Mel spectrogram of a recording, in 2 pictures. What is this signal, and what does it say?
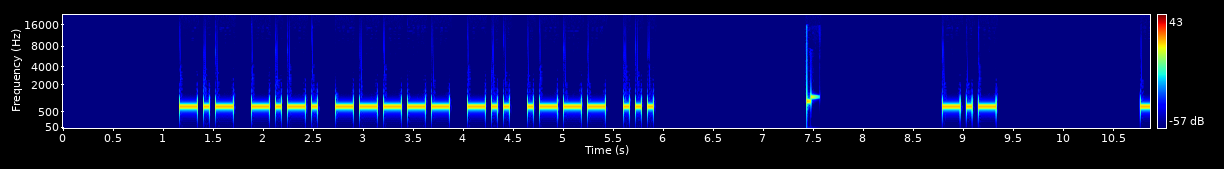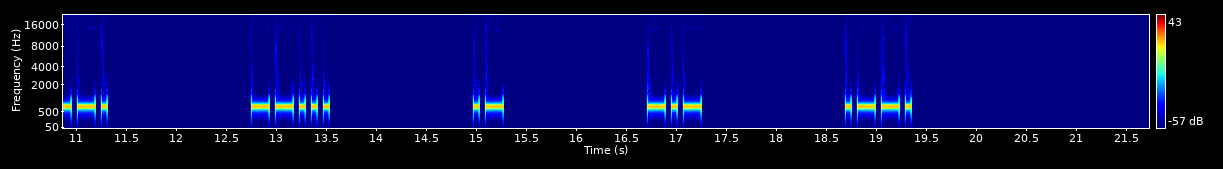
Morse code, heard as a keyed tone, about 20 wpm, spaced as for 9 wpm, 700 Hz. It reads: KC0DJS KG7AKP
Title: USA Call Signs - 6 Characters - 8x Character Spacing - 20wpm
